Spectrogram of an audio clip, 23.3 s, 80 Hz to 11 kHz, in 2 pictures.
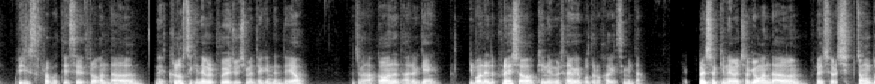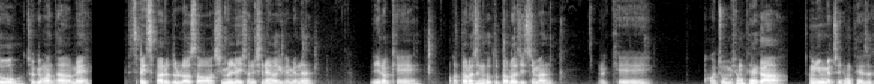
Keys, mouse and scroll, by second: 0.2 middle click, 0.2 scroll down 1, 0.3 click, 1.9-9.6 drag, 3.7-5.8 scroll down 10, 9.6-10.9 middle drag, 10.9-13.3 drag, 13.3-23.3 middle drag, 15.6 space, 17.1 space, 17.5-18.1 scroll down 3.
